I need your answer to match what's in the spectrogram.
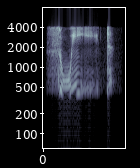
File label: Voices Loot Collect Female; rebel cops 2019 gamerip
